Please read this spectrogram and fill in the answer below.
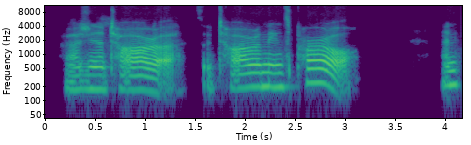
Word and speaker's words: Prajnatara: projectara pearl of wisdom Tara with a long a rajinatara so Tara means Pearl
